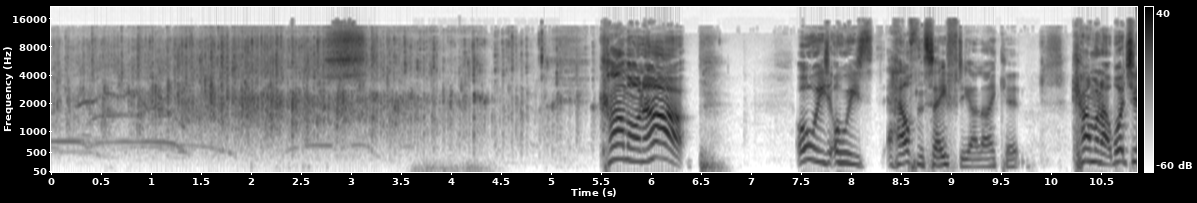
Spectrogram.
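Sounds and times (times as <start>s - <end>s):
whoops and cheers: 0.0s - 5.1s
crowd applauding: 0.0s - 5.6s
low rumble: 3.6s - 4.5s
speech: 5.6s - 6.4s, 7.5s - 10.8s.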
